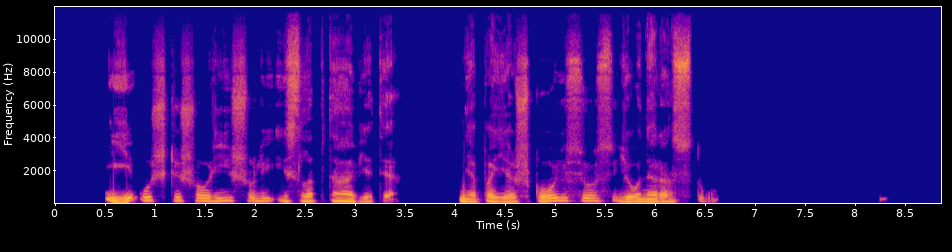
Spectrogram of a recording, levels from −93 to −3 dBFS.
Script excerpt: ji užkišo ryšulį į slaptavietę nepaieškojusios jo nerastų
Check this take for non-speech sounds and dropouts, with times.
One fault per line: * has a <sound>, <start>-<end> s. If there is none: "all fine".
all fine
